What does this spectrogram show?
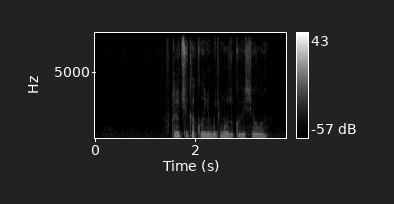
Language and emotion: Russian, neutral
